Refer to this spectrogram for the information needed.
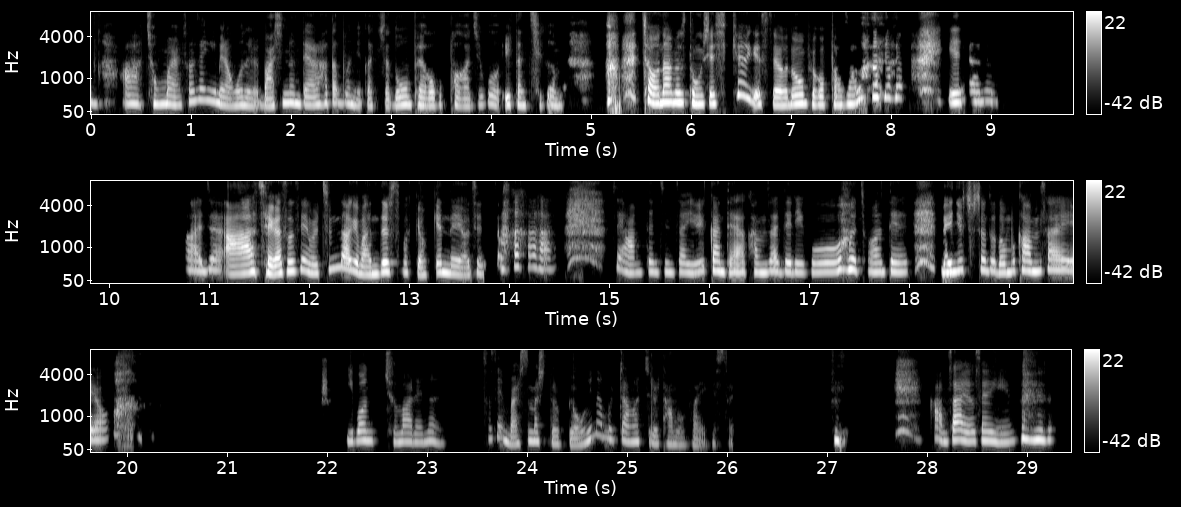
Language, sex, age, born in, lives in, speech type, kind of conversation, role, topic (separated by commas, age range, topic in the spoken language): Korean, female, 30-34, South Korea, South Korea, conversation, unstructured, none, 당신이 가장 좋아하는 음식은 무엇인가요?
